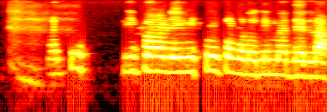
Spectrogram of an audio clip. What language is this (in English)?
Kannada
